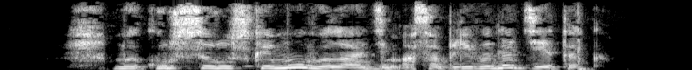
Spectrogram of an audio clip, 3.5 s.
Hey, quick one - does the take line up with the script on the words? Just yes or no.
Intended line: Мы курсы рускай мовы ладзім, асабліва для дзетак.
yes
